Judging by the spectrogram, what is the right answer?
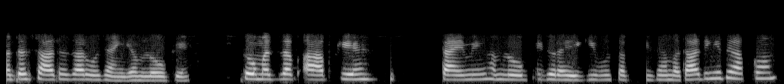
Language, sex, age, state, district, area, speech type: Urdu, female, 18-30, Uttar Pradesh, Aligarh, urban, conversation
